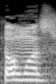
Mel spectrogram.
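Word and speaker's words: Thomas: এটা থমাস উচ্চারণ নয়, টমাস হবে, কিন্তু এইচের উচ্চারণটা হয় না এখানে।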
